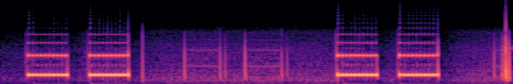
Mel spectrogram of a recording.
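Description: Telephone ringing with a double ring: two pairs of short rings about three seconds apart. A few faint clicks follow near the end as the call is answered.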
